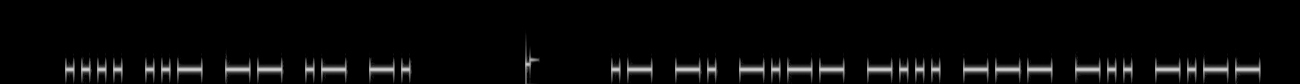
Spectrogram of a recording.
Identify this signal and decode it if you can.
Morse code, heard as a keyed tone, about 15 wpm, 700 Hz. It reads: HUMAN ANYBODY
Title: Sets of 5 Words - New Word Drill - 15wpm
